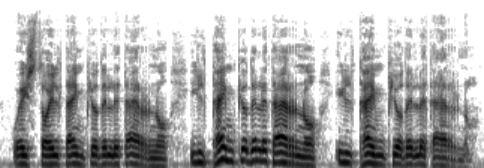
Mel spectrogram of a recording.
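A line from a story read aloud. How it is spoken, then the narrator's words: Mocking exclamation. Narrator (Italian): Avevano ridotto le cose sacre ad una farsa, esclamando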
